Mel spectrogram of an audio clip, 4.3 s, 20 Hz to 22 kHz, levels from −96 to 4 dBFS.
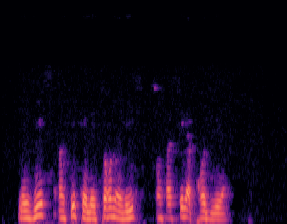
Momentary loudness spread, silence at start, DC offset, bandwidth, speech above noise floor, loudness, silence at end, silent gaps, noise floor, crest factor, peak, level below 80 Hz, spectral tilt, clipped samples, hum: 9 LU; 0.3 s; under 0.1%; 4.6 kHz; 55 dB; -26 LUFS; 0.9 s; none; -80 dBFS; 16 dB; -10 dBFS; -56 dBFS; -13 dB/octave; under 0.1%; none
